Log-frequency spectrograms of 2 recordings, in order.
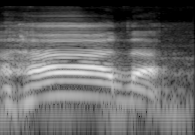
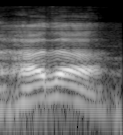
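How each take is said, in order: First: The first vowel is held long. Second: The first vowel is kept short. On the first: The speaker calls it right. "So tu dibaca hadza" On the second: The speaker calls it wrong. "bukan hadza"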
